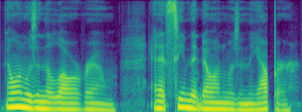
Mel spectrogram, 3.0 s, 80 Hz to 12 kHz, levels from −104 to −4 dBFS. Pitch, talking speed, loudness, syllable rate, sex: 150 Hz, 340 wpm, -15 LUFS, 8.5 syllables/s, female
